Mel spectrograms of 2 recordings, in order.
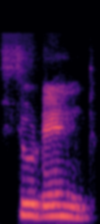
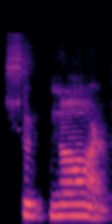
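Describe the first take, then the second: First: It is said as one shortened word. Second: It is said as two full, separate words.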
